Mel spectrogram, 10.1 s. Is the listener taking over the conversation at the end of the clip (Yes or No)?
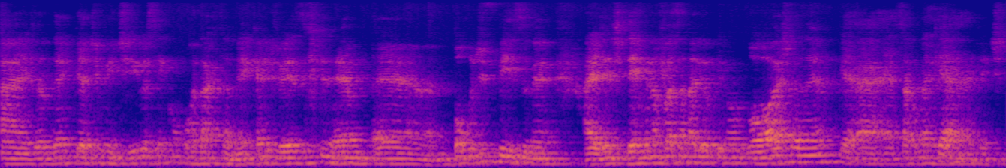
No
